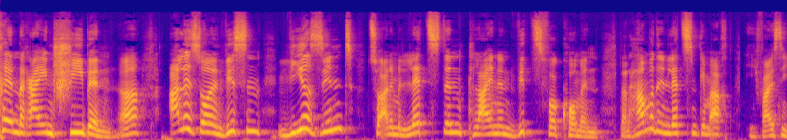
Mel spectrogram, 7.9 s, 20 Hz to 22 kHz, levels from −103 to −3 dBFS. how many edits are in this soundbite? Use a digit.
1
